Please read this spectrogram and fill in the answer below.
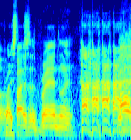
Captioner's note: laughter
